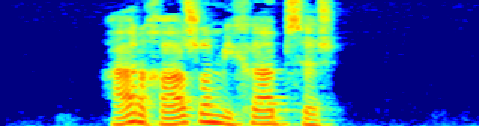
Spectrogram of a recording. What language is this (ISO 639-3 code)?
kbd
